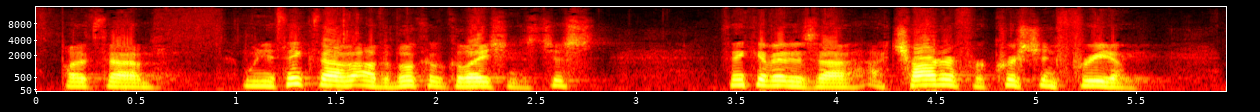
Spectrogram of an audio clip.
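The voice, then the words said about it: Hoarse, failing voice. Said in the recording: “I'm losing my voice, so I need to shut down here before it goes completely.”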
